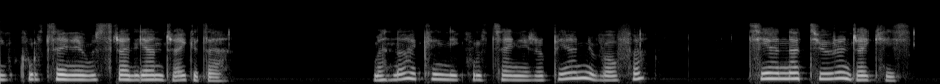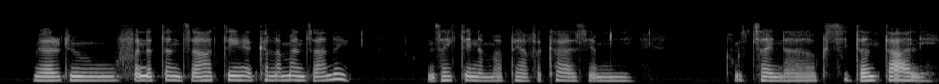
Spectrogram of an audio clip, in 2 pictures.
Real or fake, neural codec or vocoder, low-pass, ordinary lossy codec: fake; codec, 16 kHz, 16 kbps, FunCodec, trained on LibriTTS, 50 frames a second; 7.2 kHz; none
